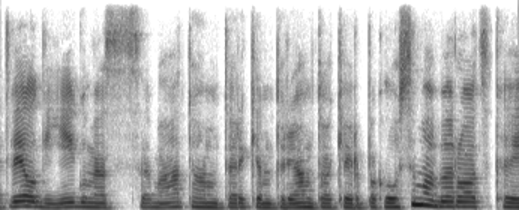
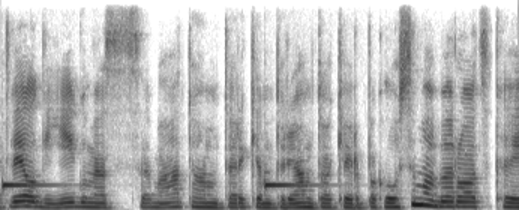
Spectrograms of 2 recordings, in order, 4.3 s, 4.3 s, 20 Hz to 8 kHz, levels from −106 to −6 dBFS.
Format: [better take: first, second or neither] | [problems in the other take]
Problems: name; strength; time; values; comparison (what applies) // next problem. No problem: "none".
first | background sound (Marimba, xylophone); 9 dB below the speech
